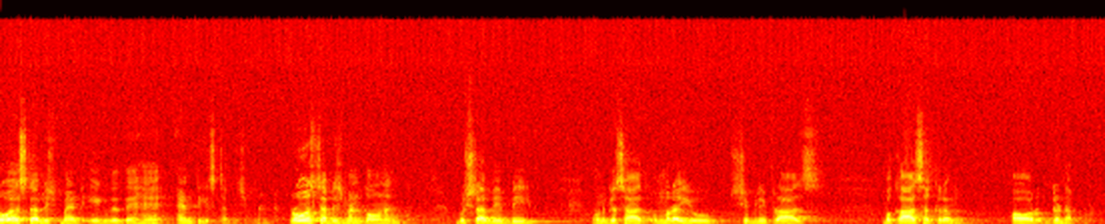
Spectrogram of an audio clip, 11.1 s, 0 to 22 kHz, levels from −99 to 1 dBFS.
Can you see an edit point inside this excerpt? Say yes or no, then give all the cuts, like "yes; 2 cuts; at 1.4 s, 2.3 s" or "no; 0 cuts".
no; 0 cuts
